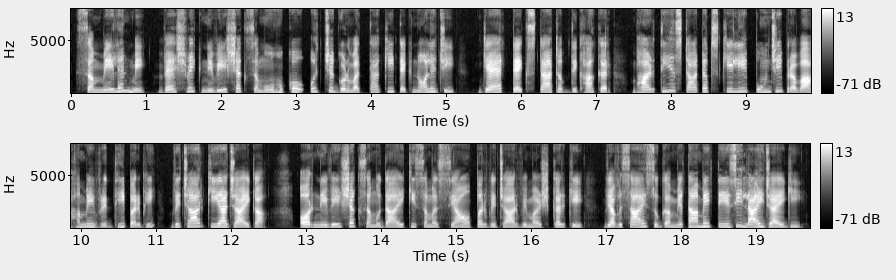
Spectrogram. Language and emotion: Hindi, neutral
